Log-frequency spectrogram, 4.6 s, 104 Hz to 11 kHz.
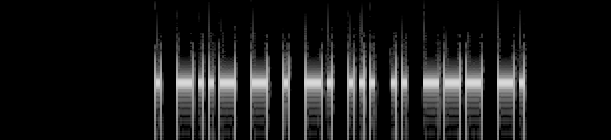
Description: Morse code, heard as a keyed tone, about 28 wpm, 700 Hz. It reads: EXTENSION
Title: Top 1501-1750 Words 30wpm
